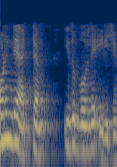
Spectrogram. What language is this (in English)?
Malayalam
